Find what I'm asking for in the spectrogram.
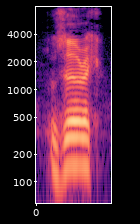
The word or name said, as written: Zurich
